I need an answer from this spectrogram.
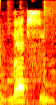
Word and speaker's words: medicine: Et pour terminer, on a medicine, medicine, medicine, medicine. Le dit ne se lit même pas en fait.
